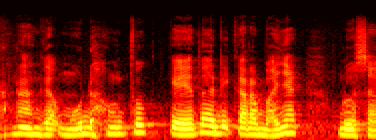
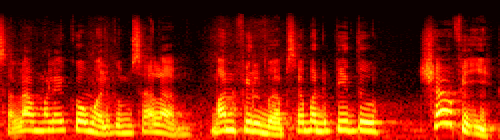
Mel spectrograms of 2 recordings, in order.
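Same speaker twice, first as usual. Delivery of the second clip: doorstep exchange; 8 semitones higher than usual. Retold or imitated. Knocking at door dialogue.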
